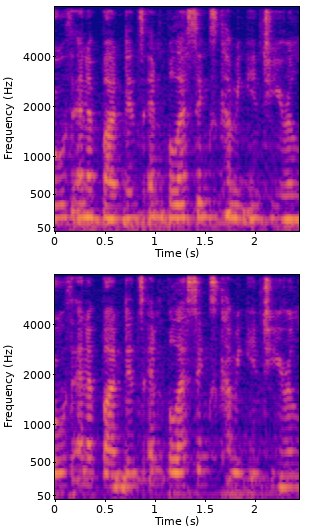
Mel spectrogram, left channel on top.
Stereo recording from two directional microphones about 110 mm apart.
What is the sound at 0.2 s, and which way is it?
A woman's voice, 30° right (ahead or behind).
